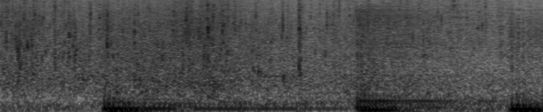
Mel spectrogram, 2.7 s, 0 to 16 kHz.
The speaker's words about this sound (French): Vous êtes en Lozère. Étang de Barandon, 1200 mètres d'altitude. Un vent tempétueux souffle.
